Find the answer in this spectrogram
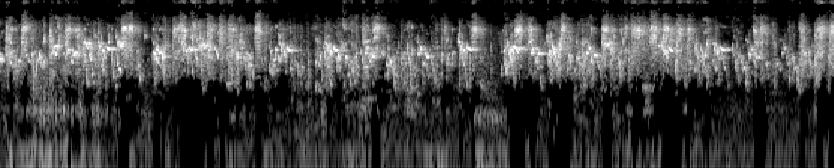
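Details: Budgerigars chattering, the sound used to stimulate breeding: dense, continuous squawky warbling and chirps, bright and high, with brief dips near two and seven seconds, possibly several birds indoors.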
